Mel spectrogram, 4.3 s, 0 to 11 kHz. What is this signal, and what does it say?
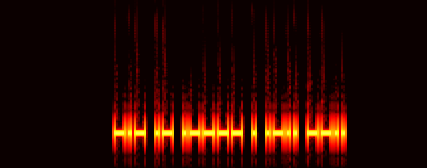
Morse code, heard as a keyed tone, about 36 wpm, 700 Hz. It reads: KA1ELZ
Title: USA Call Signs - 6 Characters - 4x Character Spacing - 35wpm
